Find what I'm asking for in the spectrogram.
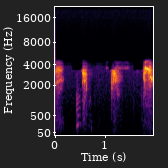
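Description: Bird chirps come in short separate bursts, four sharp tweets spaced apart with silence between, close and clear with nothing else heard.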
